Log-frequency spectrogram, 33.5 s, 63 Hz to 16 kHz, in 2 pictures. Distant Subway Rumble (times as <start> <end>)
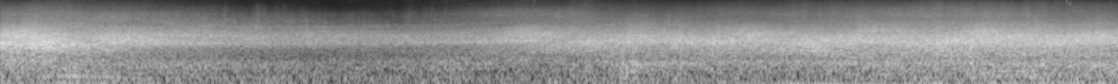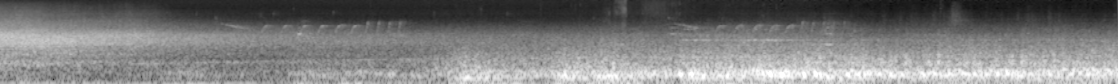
17.4 33.5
